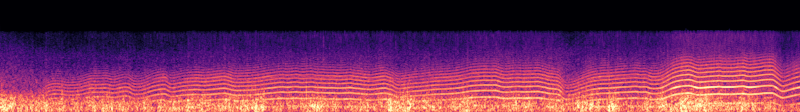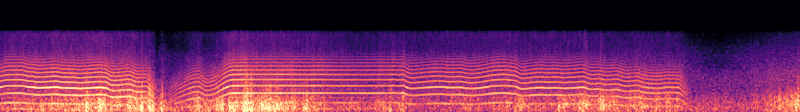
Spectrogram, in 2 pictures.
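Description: Electric motor and propeller of a Parrot Disco fixed-wing drone whining, the pitch rising and falling again and again with the throttle, held steady for a few seconds past the middle and fading out near the end. Wind rushes on the microphone throughout.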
